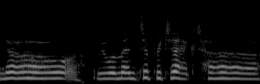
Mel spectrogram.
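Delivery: quiet dying gasp, last breath. Game master voicing an enemy the players just killed, with his dying last breath. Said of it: "with his last dying breath, he's like".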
